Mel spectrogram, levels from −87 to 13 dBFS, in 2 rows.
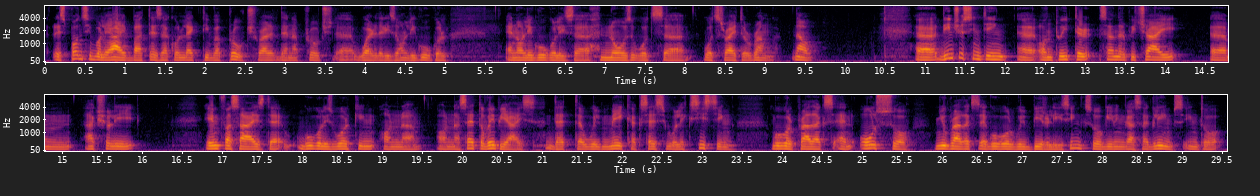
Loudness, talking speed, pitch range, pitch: -22 LUFS, 150 wpm, 125-145 Hz, 130 Hz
